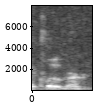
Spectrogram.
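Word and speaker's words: Kluber: Nickname or his last name might rhyme with Uber. Who am I? Oh, Corey Clover.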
